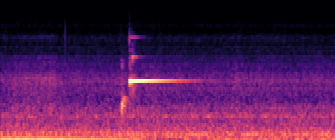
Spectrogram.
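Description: A single ding about a second and a half in, ringing out and fading over about a second, over a steady low hum.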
